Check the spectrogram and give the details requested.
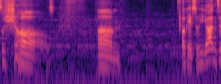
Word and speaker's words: chaise: I threw myself into the how do you pronounce that? Yeah. It's like it. Oh, it's chaise.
